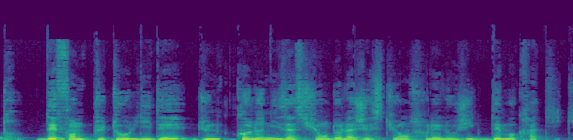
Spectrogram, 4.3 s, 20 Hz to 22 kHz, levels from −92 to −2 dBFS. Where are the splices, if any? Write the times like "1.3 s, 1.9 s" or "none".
none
